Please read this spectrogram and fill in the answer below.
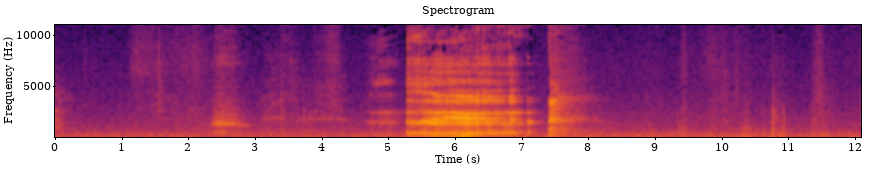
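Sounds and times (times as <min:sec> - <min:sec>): woman burping: 0:04.7 - 0:07.8.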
